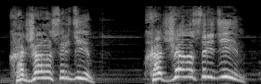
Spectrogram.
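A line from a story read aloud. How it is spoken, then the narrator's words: Crowd shouting. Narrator (Russian): закричали в толпе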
